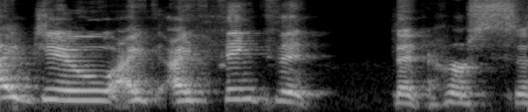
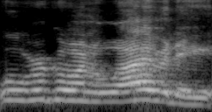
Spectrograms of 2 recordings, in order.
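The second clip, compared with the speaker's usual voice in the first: ordinary talk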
